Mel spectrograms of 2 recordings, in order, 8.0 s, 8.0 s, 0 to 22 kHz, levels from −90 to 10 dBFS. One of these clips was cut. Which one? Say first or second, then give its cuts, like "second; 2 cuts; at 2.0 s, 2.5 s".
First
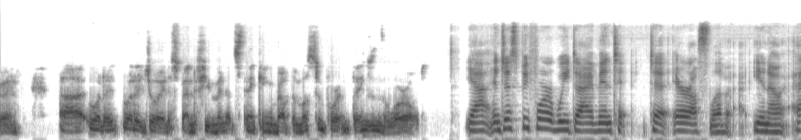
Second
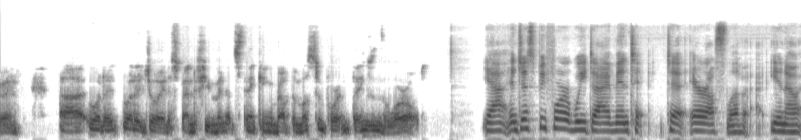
first; 1 cut; at 4.6 s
